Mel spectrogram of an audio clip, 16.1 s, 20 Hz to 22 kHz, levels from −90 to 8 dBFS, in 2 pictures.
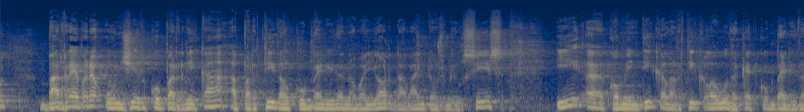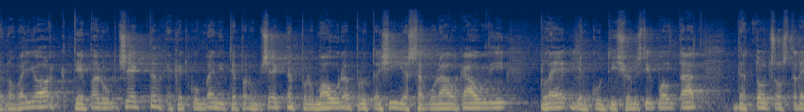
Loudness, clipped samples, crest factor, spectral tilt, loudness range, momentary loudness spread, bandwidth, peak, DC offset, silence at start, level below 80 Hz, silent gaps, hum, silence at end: -28 LUFS; under 0.1%; 18 dB; -5.5 dB/octave; 3 LU; 7 LU; 14.5 kHz; -10 dBFS; under 0.1%; 0 s; -60 dBFS; none; none; 0 s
